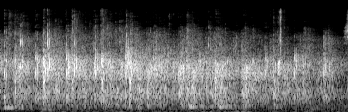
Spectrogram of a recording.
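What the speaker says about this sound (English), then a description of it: "Can we please give him a round of applause?" Audience applause at a corporate stakeholder engagement session in Cape Town, a steady moderate patter of many hands clapping for the whole stretch, slightly distant and roomy, with no talking over it.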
